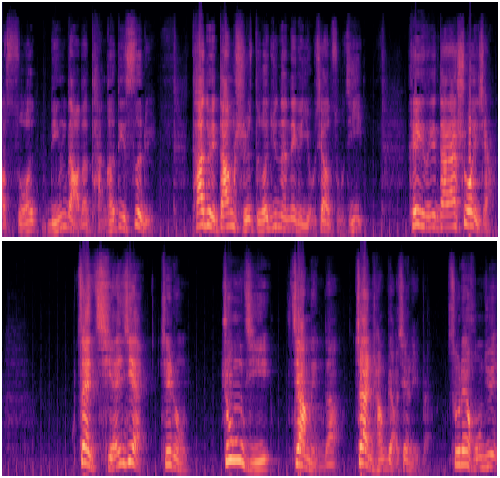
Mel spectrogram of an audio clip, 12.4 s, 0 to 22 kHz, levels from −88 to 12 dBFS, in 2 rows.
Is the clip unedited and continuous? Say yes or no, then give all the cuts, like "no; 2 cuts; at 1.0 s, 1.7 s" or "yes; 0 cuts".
no; 1 cut; at 10.5 s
